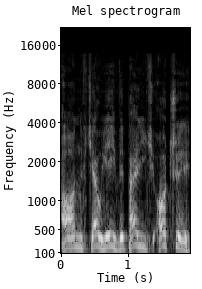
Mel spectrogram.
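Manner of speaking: worked-up, agitated, high-pitched tirade. Narrator reading a man's accusation during an argument, agitated. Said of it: "powiedział wzburzony pan Witwicki".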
